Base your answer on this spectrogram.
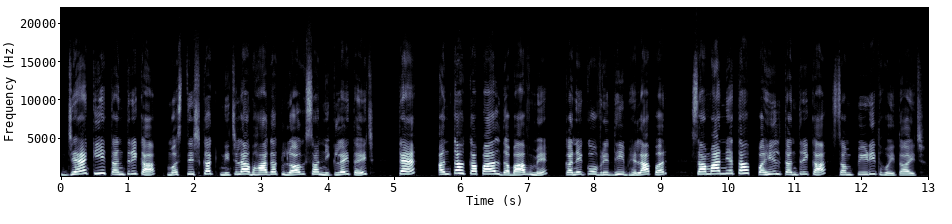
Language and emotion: Maithili, neutral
